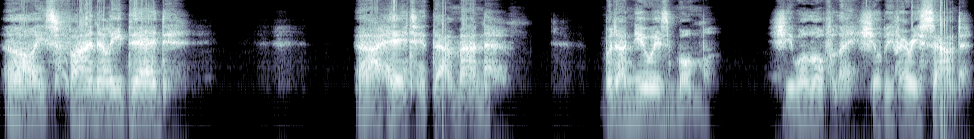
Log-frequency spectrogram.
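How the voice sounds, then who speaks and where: A slow, gravelly male voice with a hard, sharp edge, a man acting a disapproving local in a mock documentary. He is raspy, halting and gently reproachful. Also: mid-range voice, full character voice, rough recording.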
